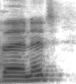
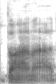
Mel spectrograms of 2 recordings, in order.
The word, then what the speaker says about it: Barnard: appreciate that it's not Bernard it's not Bernard it's James Barnard so well done thanks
